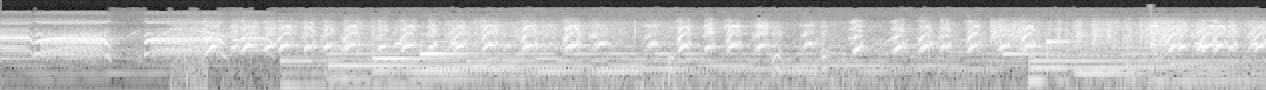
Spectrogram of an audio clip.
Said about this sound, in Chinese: 它听见一群猴子叽里咕噜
